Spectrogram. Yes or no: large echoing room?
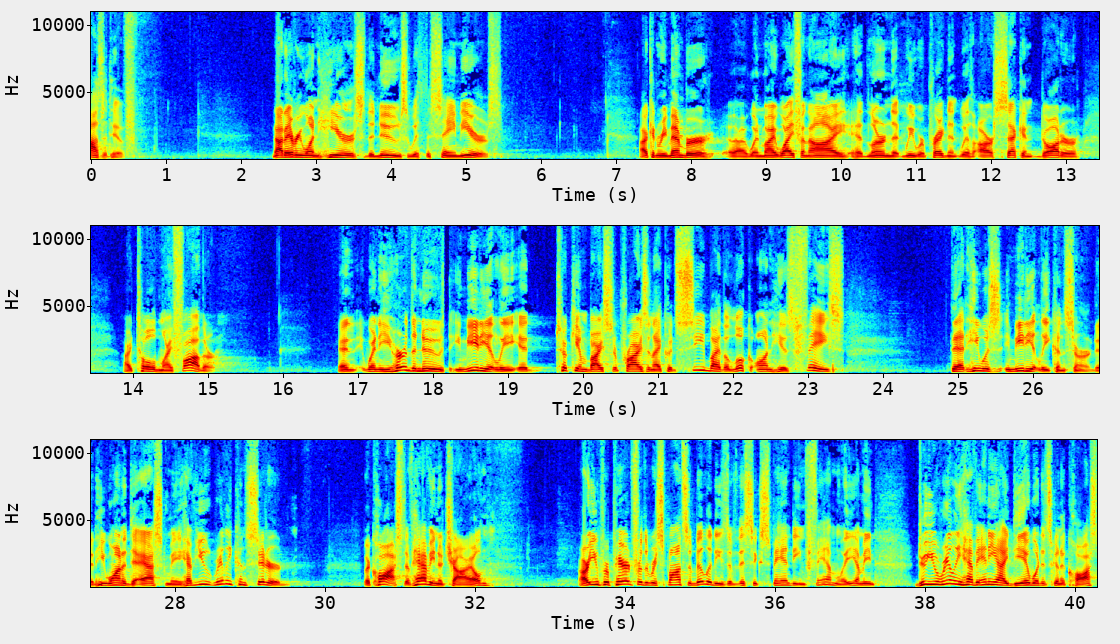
yes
